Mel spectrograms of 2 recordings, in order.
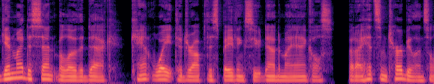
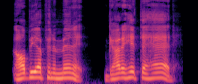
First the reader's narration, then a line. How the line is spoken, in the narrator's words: I yell back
